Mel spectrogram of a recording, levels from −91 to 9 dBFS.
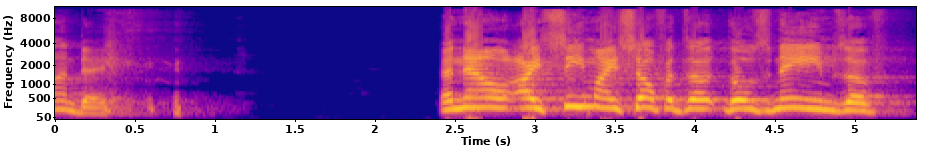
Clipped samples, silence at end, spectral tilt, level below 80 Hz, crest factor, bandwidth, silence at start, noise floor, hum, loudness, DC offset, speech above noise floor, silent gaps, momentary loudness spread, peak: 0.5%; 0.2 s; -5 dB/octave; -54 dBFS; 12 dB; 11 kHz; 0 s; under -90 dBFS; none; -11 LUFS; under 0.1%; over 79 dB; none; 9 LU; 0 dBFS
